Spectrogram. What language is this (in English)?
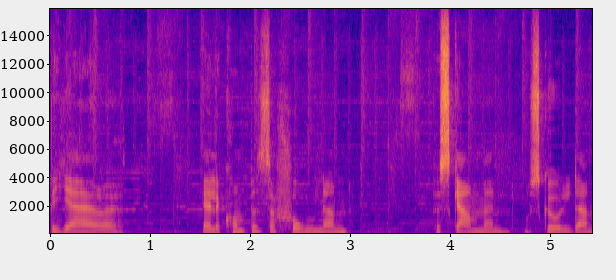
Swedish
